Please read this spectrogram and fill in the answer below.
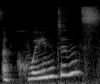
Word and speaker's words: acquaintance: Time pay attention it's acquaintance where C is silent and it's a knowledge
